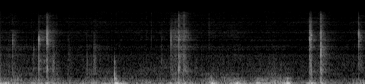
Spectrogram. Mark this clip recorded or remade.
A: remade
